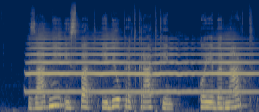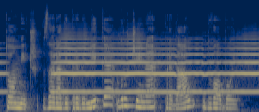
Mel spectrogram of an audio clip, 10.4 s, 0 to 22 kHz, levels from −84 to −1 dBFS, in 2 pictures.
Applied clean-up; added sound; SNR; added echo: none; Trumpet; -3 dB; none.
